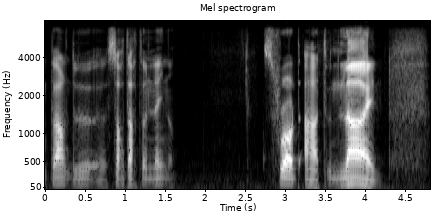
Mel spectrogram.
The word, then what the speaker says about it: Sword Art Online: Sword Art Online. Je crois qu'on prononce pas le W.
